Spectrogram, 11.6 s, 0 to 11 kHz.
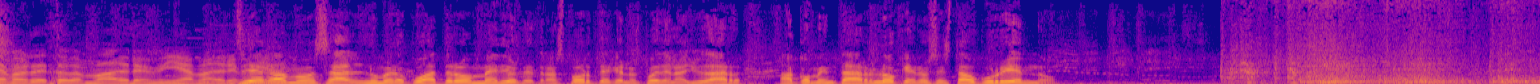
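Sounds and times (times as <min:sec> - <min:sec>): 
speech: 0:00.0 - 0:08.1
motorcycle engine starting: 0:09.2 - 0:11.5.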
